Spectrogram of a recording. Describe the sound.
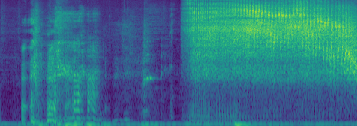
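Beatboxing performed into a microphone as a demonstration: a run of quick, punchy mouth-made beats and buzzy hums, then a loud, steady hissing burst that holds to the end.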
